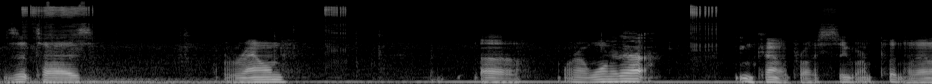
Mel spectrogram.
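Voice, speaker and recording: With vocal fry and a dark tone in his lowish voice, a man chats through a hands-on car how-to vlog, thinking aloud in a relaxed, folksy way. He's outdoors at the vehicle, and the recording picks up wind and ambient noise.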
